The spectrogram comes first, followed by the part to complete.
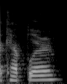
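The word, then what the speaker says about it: Kep1er: I also is Kepler. Is that how you say it? Yeah, Kepler.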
